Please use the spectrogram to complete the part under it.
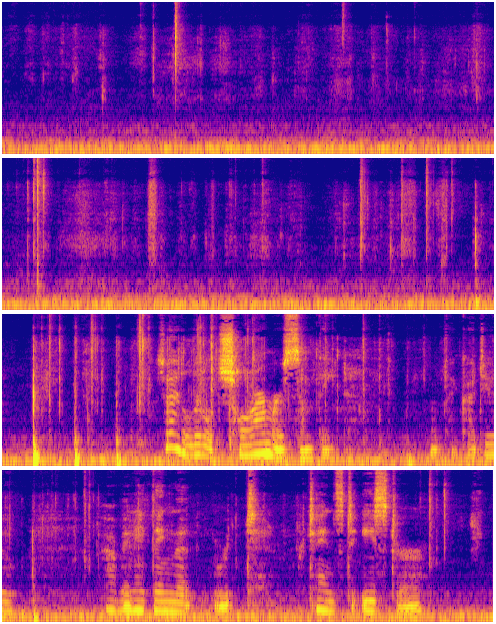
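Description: An ink pad dabs and taps softly against card.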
